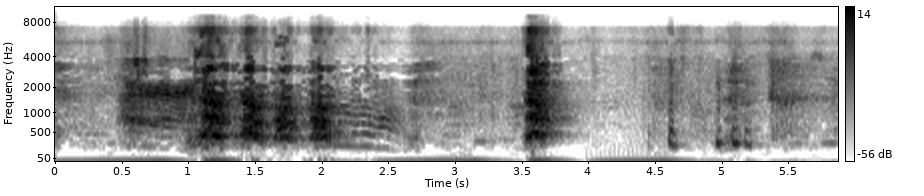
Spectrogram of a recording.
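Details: Pet dog barking at a stuffed toy giraffe: a quick burst of four or five sharp, harmonic barks, a lone loud bark after a pause, then a few softer, shorter barks.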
